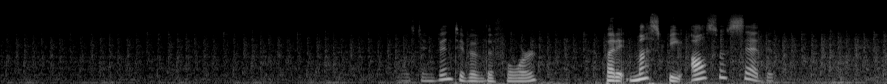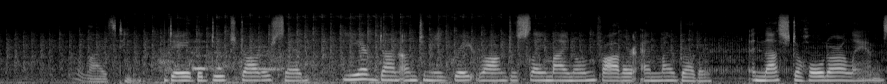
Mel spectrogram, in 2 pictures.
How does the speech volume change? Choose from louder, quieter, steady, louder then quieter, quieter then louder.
steady.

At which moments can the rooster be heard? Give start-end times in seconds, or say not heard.
10.4-11.8.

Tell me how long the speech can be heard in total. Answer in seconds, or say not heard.
12 s.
